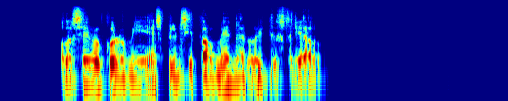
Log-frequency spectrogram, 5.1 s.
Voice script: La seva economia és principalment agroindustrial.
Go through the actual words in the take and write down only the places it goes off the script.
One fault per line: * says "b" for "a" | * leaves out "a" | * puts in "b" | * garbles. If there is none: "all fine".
all fine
